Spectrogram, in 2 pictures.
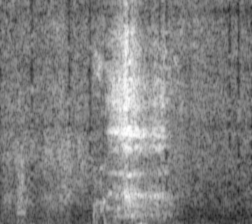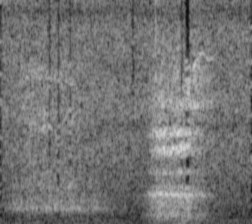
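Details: Adult with mild sleep apnea, mild asthma and a congenital heart murmur, recorded sleeping: soft snorting breaths with faint occasional snoring and quiet pauses where breathing stops; mild snoring with apneas.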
